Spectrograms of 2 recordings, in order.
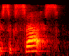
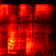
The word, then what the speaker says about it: success: difficult to understand so in this case we stress the second part and we say success i wish you success we don't say i wish you success another example the word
